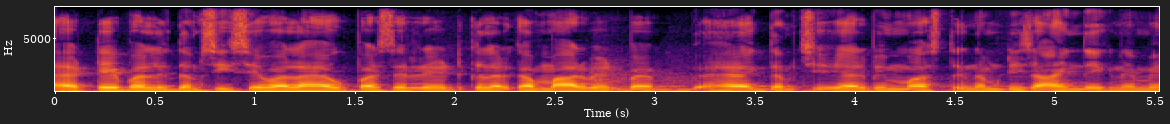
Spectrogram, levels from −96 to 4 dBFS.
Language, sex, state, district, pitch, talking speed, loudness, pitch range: Hindi, male, Chandigarh, Chandigarh, 135 Hz, 250 wpm, -16 LUFS, 130-140 Hz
